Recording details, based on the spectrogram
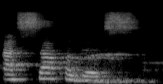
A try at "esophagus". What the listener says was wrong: Okay, it's not juice, okay? Goose.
